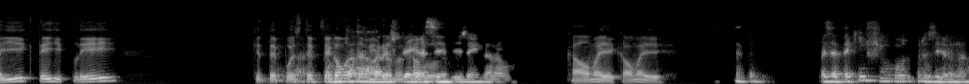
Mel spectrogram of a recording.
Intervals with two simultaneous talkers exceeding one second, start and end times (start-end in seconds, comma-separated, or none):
2.9-4.5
